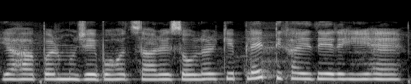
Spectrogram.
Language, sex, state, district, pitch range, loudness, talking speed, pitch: Hindi, female, Arunachal Pradesh, Lower Dibang Valley, 235-250 Hz, -15 LUFS, 175 wpm, 240 Hz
